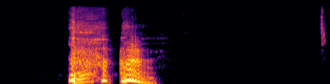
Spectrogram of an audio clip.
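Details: Adult with a really bad dry cough, outdoors: two short, voiced, throaty bursts, like a dry cough or throat clearing, with no wet rattle.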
